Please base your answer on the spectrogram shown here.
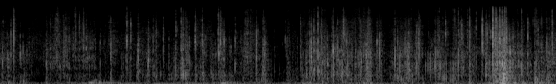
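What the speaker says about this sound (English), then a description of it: "Oh, it's a nice giant Ziploc bag." A giant Ziploc plastic bag crinkles and crunches continuously as it is handled up close, with busy rustling throughout and a sharper burst of crackling near the end.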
